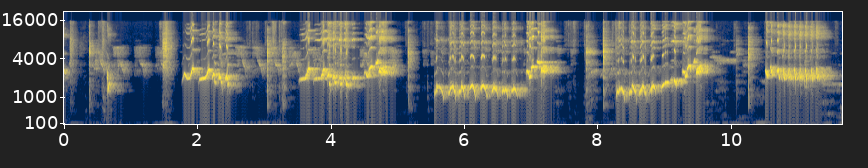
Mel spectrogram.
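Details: Provoking song of a white-rumped shama: separate phrases roughly every second or two, each a rising whistle or slurred warble, with some rattling notes and high sharp chips between them.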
